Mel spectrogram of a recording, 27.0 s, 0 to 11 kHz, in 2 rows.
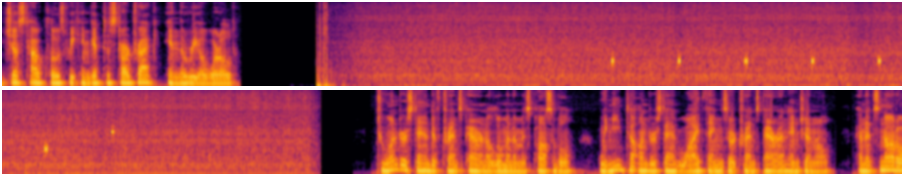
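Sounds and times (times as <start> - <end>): film projector clatter and hiss: 4.8 - 18.3.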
